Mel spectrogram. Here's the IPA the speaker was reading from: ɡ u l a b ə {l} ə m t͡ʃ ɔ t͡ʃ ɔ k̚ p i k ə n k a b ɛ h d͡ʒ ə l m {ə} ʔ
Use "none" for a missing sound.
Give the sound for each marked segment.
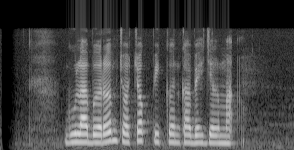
ɾ, a

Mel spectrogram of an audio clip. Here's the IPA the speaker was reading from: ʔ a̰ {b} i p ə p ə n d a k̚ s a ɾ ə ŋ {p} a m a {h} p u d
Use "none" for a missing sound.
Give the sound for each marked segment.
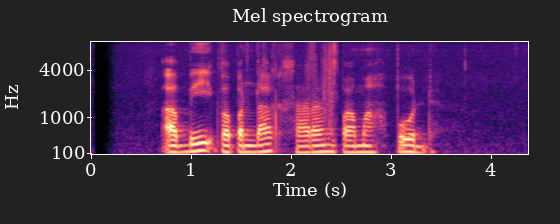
b, p, h

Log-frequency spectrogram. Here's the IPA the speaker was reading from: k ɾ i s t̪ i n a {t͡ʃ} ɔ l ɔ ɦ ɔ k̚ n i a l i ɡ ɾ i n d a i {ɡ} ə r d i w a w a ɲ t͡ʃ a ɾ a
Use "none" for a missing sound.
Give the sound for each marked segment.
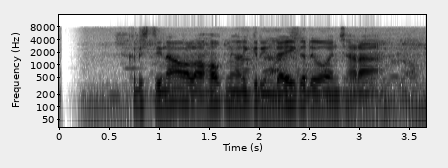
none, k

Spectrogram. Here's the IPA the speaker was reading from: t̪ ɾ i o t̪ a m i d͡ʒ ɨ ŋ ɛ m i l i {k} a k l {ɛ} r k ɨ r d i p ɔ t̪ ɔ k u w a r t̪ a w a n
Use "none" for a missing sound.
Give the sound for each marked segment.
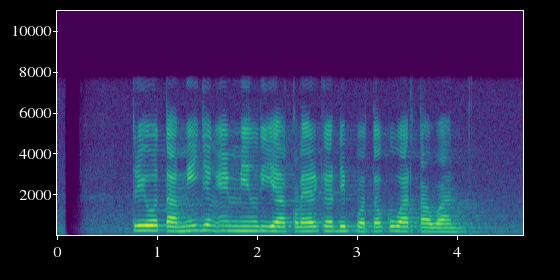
none, ɛ

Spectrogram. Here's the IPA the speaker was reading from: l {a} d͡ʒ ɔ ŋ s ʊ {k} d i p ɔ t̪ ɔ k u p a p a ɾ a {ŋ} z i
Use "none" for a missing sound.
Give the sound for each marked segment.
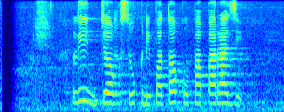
i, k, none

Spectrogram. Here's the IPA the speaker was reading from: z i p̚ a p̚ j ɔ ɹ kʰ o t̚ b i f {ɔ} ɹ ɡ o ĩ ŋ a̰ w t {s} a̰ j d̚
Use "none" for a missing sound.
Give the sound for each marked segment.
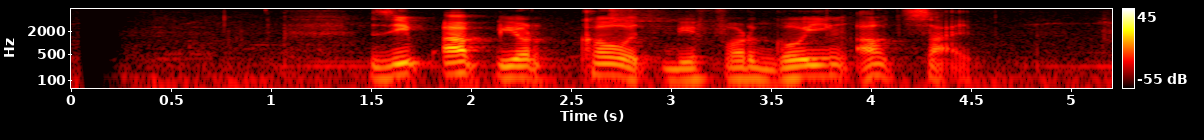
ɔ, s

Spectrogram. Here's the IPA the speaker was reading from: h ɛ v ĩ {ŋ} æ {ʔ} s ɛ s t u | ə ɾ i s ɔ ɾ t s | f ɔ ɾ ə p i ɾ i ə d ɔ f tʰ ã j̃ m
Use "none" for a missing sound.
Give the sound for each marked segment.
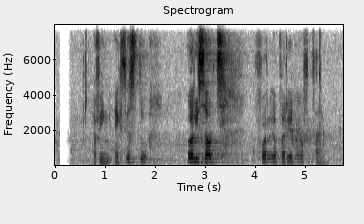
ŋ, k

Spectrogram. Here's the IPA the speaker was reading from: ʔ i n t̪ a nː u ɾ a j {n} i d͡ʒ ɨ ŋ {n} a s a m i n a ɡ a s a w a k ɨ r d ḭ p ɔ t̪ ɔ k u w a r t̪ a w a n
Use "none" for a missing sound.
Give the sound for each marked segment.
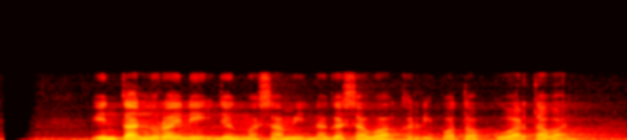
n, m

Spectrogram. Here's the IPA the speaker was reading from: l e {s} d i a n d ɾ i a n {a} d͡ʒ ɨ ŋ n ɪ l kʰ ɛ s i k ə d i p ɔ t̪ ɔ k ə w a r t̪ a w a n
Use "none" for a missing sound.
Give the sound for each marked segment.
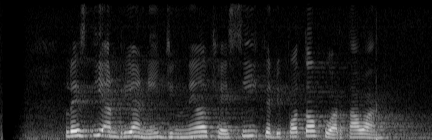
s, i

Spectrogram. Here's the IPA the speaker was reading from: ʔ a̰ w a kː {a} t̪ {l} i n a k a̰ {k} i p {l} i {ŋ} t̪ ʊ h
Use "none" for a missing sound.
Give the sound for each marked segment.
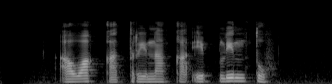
a, ɾ, ʔ, l, n

